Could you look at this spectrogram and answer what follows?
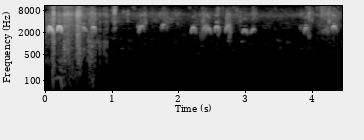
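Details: Baby ducks feeding: a loud rustle at the start, then soft, clipped high peeps in ones and pairs, spaced irregularly.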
